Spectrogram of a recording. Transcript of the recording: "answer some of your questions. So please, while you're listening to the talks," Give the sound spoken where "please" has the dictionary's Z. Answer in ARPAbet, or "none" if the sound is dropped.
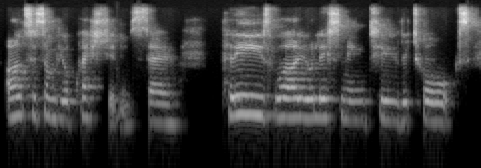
Z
